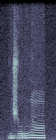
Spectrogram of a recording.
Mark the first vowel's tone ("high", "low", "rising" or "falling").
low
